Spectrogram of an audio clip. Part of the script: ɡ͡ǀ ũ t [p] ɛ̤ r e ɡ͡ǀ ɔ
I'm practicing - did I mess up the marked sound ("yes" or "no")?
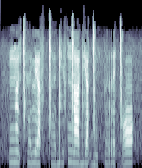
no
